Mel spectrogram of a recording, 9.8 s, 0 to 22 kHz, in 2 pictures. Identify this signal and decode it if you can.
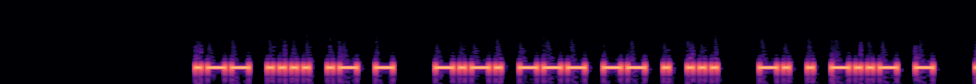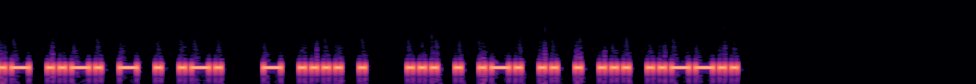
Morse code, heard as a keyed tone, about 40 wpm, 700 Hz. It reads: WHAT COMES NEXT AFTER THE SERIES?
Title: Sentences from Top 1000 Words - Review Part 5 - 40wpm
